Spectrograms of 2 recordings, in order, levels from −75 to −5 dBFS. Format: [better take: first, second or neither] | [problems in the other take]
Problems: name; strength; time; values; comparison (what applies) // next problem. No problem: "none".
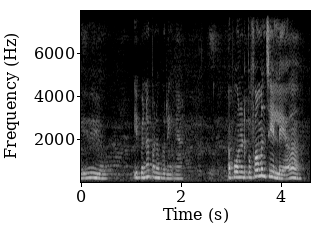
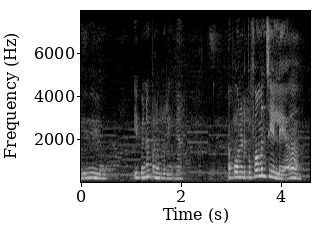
first | background sound (Fart + Wind instrument, woodwind instrument); 18 dB below the speech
